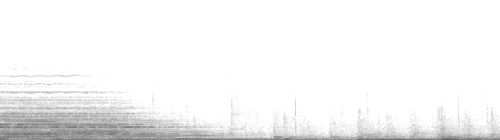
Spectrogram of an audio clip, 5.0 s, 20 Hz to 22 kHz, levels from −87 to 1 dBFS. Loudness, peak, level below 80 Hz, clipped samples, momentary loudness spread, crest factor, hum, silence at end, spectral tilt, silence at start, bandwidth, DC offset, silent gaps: -42 LUFS; -28 dBFS; -48 dBFS; under 0.1%; 8 LU; 14 dB; none; 0 s; -6.5 dB/octave; 0 s; 11 kHz; under 0.1%; none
